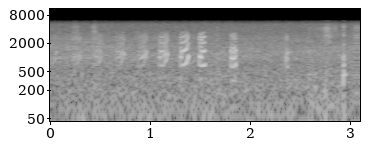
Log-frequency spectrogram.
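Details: Pet guinea pig calling indoors: a run of short squeaky notes that rise and fall, loudest in the middle, over a low hum.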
